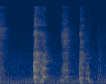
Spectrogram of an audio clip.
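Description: Three short, breathy vocal bursts from a boy, each a fraction of a second long and about half a second apart, with no words.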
